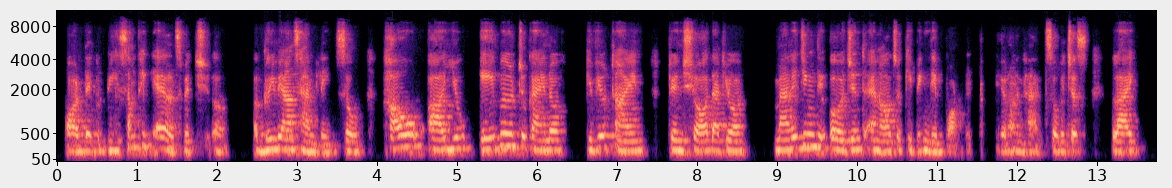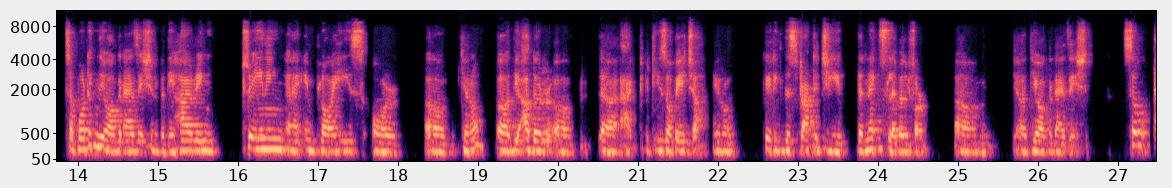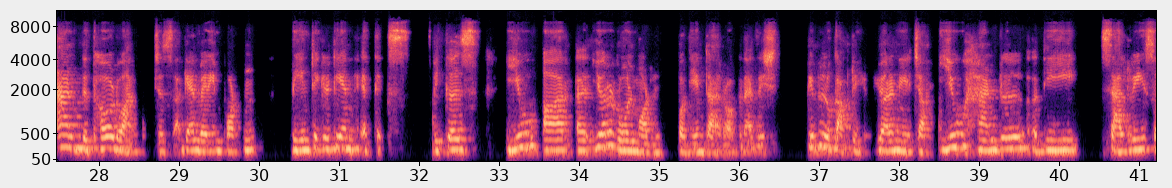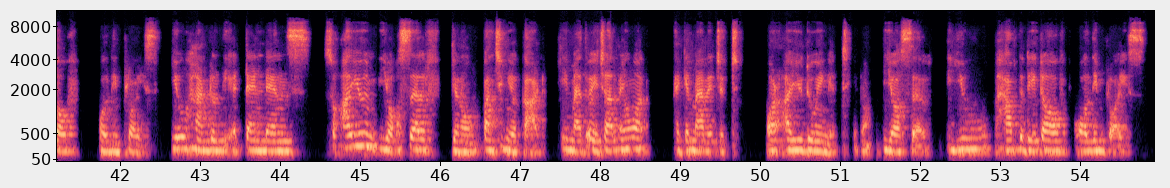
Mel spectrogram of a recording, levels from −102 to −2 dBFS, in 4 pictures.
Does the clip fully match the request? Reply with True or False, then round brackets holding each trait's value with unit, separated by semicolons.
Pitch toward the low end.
False (180 Hz)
